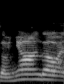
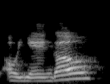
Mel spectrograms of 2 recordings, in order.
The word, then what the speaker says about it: Onyango: mispronounce my name um my last name is onyango and sometimes you know people say onyango um which you know what is fine i totally get a tomato tomato the one pronunciation that i can never get is oyango like that doesn't make any sense to me because do you pronounce grand canyon grand cayon yeah i never get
